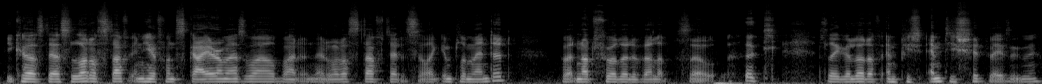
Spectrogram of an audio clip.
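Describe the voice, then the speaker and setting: A man's voice: mid-range voice, completely flat delivery, moderate pace, creaky, fairly bright tone. A man casually talking through a game modding tutorial in an informal, rambling way, swearing now and then. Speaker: game modder.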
